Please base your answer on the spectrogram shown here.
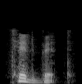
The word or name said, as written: tidbit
